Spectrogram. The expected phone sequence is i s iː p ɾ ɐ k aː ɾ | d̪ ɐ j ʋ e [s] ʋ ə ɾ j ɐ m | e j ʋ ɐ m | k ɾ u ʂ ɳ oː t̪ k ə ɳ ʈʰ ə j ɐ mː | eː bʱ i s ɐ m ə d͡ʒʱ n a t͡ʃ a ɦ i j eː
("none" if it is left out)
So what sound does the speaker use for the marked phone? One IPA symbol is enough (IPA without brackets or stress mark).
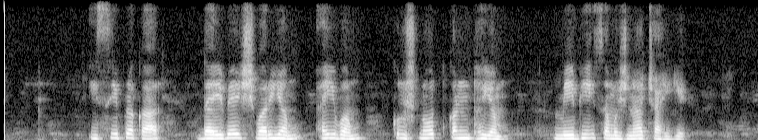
ʃ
